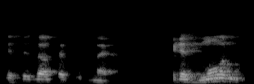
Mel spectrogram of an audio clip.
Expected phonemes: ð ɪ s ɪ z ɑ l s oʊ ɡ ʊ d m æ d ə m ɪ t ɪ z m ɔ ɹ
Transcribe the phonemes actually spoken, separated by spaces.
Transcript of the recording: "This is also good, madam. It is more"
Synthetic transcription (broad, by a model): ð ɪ s ɪ z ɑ s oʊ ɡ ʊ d m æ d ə ɪ t ɪ z m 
